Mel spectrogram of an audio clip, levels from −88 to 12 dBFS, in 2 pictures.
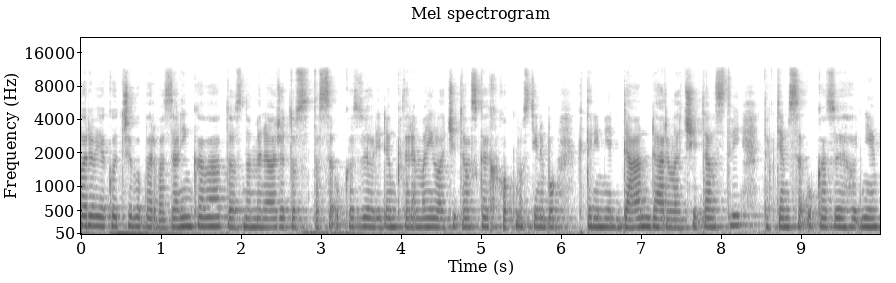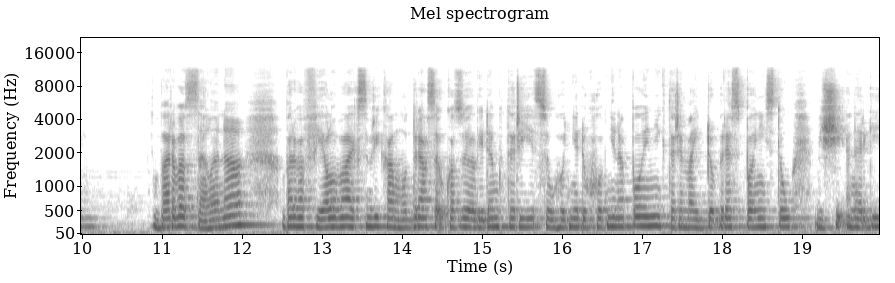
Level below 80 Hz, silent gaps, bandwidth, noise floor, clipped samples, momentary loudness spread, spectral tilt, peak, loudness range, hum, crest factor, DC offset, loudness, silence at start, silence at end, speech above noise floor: -46 dBFS; none; 12 kHz; -50 dBFS; under 0.1%; 6 LU; -6 dB/octave; -14 dBFS; 3 LU; none; 16 dB; under 0.1%; -31 LUFS; 0 s; 0 s; 21 dB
